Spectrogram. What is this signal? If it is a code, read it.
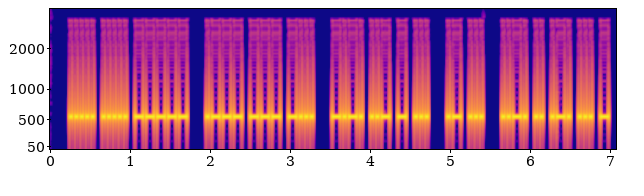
Morse code, heard as a keyed tone, about 36 wpm, 550 Hz. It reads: 550 JOB CUTS AS FIRST
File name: podcast / News headlines-1x-35x35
